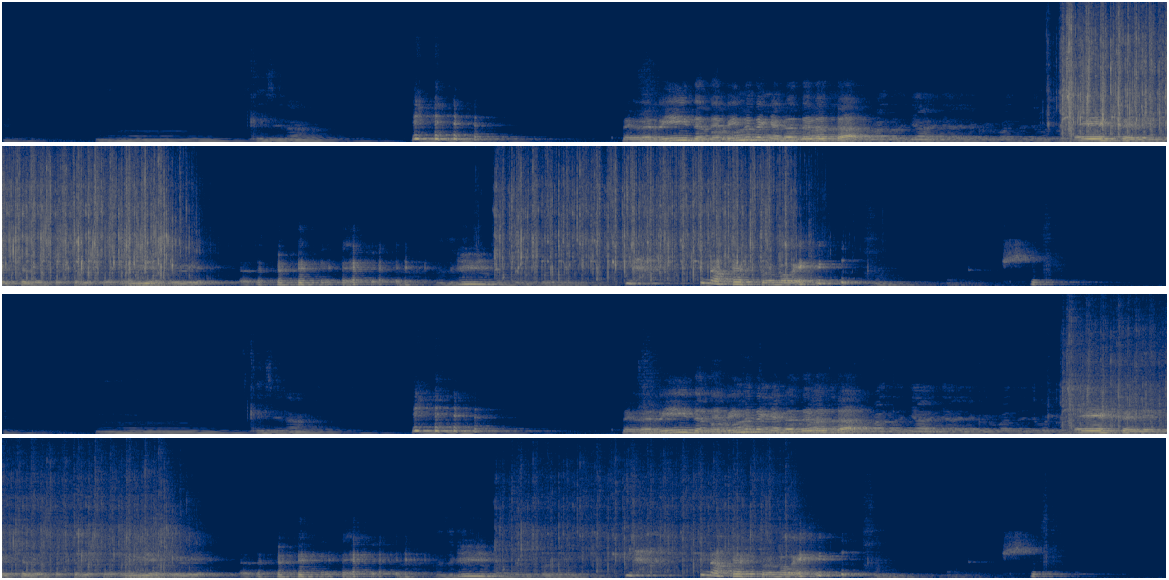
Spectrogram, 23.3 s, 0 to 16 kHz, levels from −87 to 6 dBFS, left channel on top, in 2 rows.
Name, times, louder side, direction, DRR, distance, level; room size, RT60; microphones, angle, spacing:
voice 1, 0.9-2.1 2.5-3.1 4.1-4.6 6.3-10.9 12.8-13.1 15.7-17.5 20.3-20.5 21.1-21.2 22.0-22.1, equal, 25° right, -1 dB, 4.0 m, -45 dB
voice 2, 4.1-4.6 6.2-8.6 10.7-13.7 14.0-15.7 16.2-16.6 17.9-18.3 18.6-20.1 21.7-22.1, left 1 dB, 15° left, 4 dB, 0.8 m, -35 dB
Rattle (instrument), 10.4-13.6 16.6-19.8, left 11 dB, 50° left, 0.7 m, -41 dB
19.0 x 11.5 x 5.5 m, 1.2 s
head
